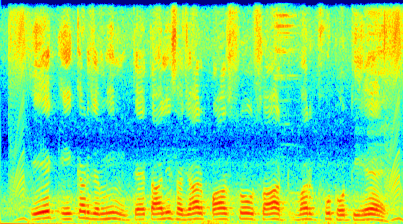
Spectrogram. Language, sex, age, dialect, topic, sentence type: Hindi, female, 25-30, Hindustani Malvi Khadi Boli, agriculture, statement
